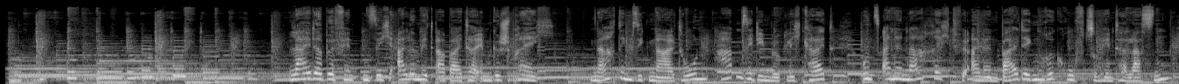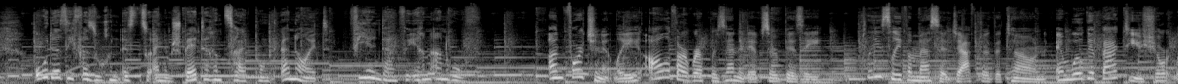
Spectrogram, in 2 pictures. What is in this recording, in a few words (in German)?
warteschleife ende deutsch englisch; warteschleife ende ansagen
